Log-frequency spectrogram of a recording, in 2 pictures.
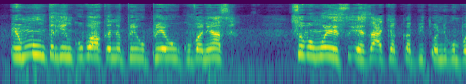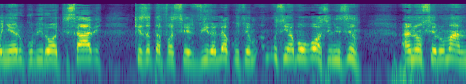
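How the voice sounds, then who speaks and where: A Cape Verdean man talks fast and emphatically in a casual monologue to the camera, repeating himself and calling the listener "moço". His voice sits very high and sounds husky and breathy. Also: no echo. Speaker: channel host.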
